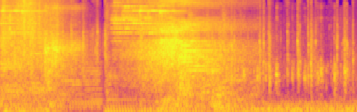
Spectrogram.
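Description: Crystal shatters with a bright, ringing burst.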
